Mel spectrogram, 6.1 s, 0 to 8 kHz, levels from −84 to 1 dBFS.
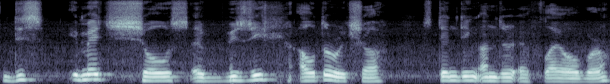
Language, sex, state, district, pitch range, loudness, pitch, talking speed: English, male, Nagaland, Dimapur, 125-155 Hz, -14 LUFS, 135 Hz, 110 wpm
